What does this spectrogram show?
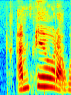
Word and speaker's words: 암페어: 이름 읽을 때는 암페어라고 읽어요. 암페어.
